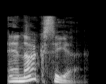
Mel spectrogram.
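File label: "anoxia", British English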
